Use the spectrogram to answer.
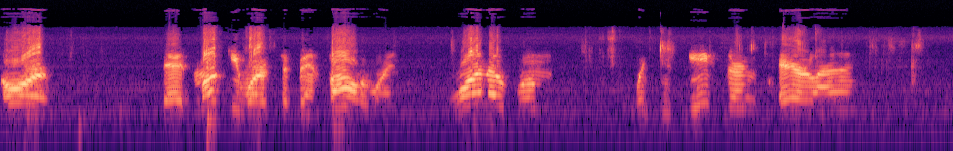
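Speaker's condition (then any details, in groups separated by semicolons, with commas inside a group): Cerebral palsy; bedbound; intestines completely stopped up, awaiting surgery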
